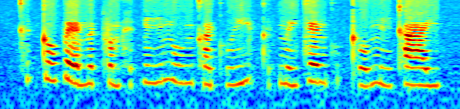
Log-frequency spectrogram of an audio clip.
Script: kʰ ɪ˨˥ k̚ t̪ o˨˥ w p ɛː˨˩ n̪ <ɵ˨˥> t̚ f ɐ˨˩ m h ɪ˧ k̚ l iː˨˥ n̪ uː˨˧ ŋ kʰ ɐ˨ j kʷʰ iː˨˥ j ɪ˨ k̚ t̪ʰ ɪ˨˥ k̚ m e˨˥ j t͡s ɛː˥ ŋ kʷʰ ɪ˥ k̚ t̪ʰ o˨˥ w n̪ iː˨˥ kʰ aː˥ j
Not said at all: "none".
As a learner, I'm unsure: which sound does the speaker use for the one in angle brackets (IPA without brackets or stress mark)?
ɵ˨˥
